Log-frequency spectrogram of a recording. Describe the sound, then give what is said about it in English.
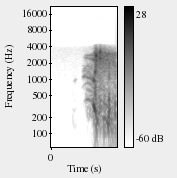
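A single loud sneeze bursts out abruptly after near silence, a sharp, noisy explosion that fills the last half second. “I apologize deeply for that. I don't know why I'm sneezing, but there it is.”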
